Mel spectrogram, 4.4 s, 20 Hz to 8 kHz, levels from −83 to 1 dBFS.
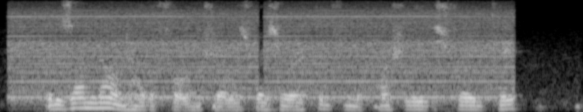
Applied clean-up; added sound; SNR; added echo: none; Domestic sounds, home sounds; 4 dB; none.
